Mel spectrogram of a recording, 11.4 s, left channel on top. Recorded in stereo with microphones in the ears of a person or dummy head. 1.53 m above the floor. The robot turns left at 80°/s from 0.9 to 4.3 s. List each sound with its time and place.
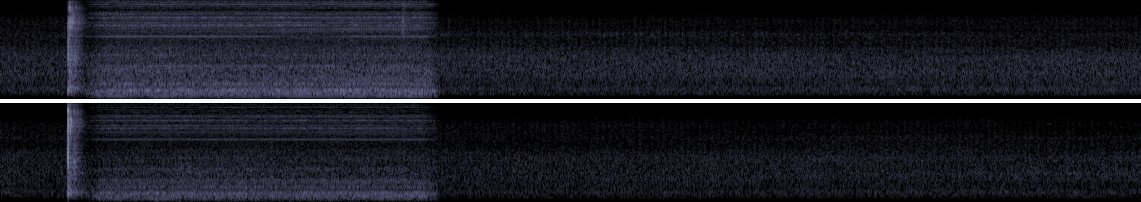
0.7 s breaking glass: 75° right (ahead or behind), 5 m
